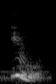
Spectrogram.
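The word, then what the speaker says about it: ibu: যেখানে যেখানে আমরা আই দেখবো মালয় ল্যাঙ্গুয়েজে, সেখানে সেখানে আমরা ই ই ই, ফিট, ই ই ই উচ্চারণ করবো, ওকে? সো বেসিক্যালি আই এর উচ্চারণটা তাহলে হবে ই ই ই, ওকে?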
